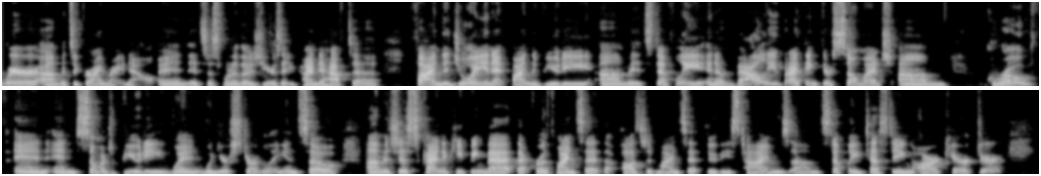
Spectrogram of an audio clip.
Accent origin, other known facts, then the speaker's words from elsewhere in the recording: Columbia, Missouri, United States; I grew up in Columbia, Missouri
